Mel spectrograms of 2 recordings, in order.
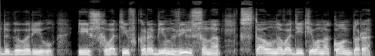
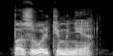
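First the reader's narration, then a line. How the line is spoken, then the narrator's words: Plain. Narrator (Russian): сказал майор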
